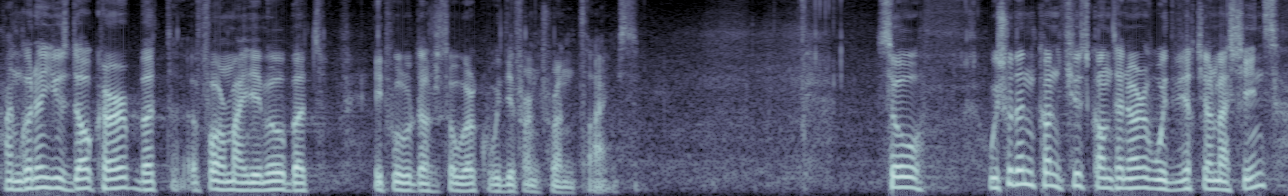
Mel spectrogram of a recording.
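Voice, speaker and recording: A man from French-speaking Belgium with a French accent, giving a technical conference talk from a stage in a relaxed, joking way with many ums and restarts. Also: mid-range voice, moderate pace. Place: large conference room on stage.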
